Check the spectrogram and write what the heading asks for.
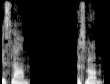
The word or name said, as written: islam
